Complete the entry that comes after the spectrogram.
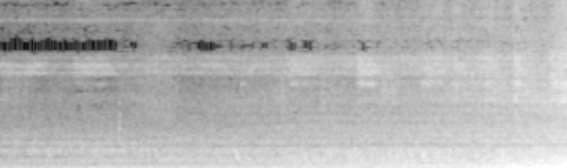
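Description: A train approaching at speed along the line, its rumble and rail noise growing steadily louder as it draws near.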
